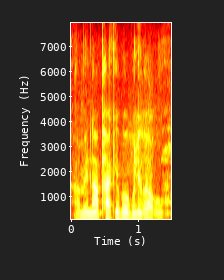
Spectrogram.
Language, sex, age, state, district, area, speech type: Assamese, male, 45-60, Assam, Golaghat, rural, spontaneous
